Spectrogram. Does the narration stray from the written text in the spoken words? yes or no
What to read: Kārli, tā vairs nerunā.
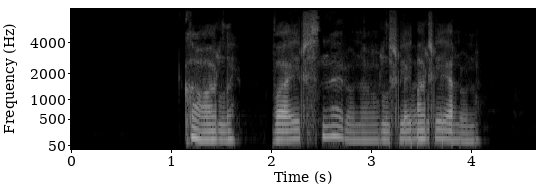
yes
